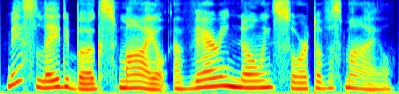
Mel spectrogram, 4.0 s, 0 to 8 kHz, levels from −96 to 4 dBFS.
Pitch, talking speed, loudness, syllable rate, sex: 215 Hz, 135 wpm, -15 LUFS, 4.0 syllables/s, female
